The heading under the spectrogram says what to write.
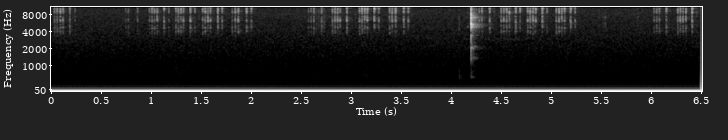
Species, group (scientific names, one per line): Barbitistes yersini
Orthoptera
